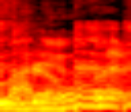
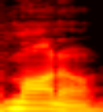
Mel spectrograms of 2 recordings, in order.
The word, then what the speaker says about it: Mano: He's Manu. A lot of people call me Manu, like a menu. No, it's mono, but yeah. – Isn't it Mano? Mano? – Mono. – M-A-N-O.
